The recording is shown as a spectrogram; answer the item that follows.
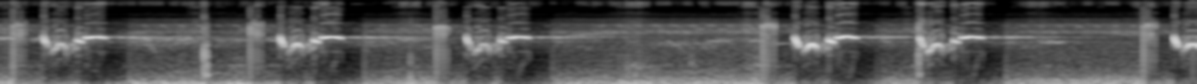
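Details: Clear prinia song: snapping chip notes, each trailing into a thin high trill, given in pairs and short runs at a fast pace, with little background noise.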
